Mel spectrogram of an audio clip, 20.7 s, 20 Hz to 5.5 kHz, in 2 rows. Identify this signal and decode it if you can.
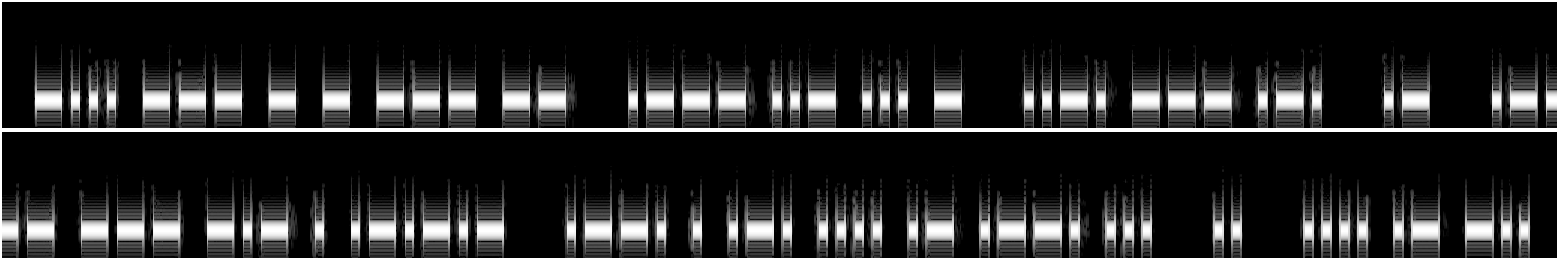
Morse code, heard as a keyed tone, about 20 wpm, 600 Hz. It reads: BOTTOM JUST FOR A JOKE. PERHAPS I HAD
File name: cw-books / winnie-the-pooh / winnie-20wpm-page-0037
